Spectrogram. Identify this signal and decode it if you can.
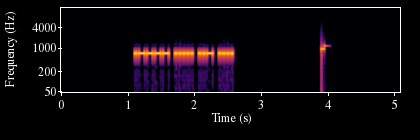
Morse code, heard as a keyed tone, about 40 wpm, 700 Hz. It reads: 15UH
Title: Four Challenging Letter-Number Combinations 40wpm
